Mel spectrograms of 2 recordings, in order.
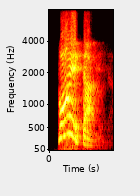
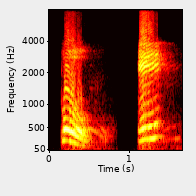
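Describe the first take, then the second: First: Said in the usual way. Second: Po-e-ta with a clear break between each syllable; syllabified. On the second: Shown as a demonstration. Teacher separating the vowels for students, syllable by syllable. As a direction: split Po-e-ta into three separate beats. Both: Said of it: "el silabeo".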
